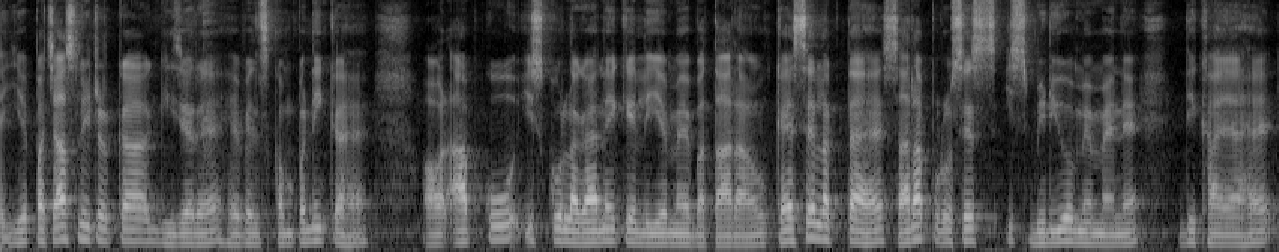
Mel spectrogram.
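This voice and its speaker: A man's voice: medium pitch, vocal fry, a little mellow. A young man, a plumber, explaining step by step how to fit a water heater while he works in a bare indoor room, recorded on a camera-phone mic. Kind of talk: how-to tutorial narration.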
